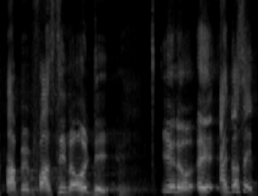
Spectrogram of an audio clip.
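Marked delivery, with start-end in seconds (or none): none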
